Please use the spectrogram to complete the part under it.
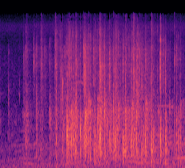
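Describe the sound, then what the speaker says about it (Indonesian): A crowd claps for a guest at an installation ceremony in a tongkonan in Toraja, scattered hand claps swelling into steady applause of many people. "Kita berikan tepuk tangan kepada hadir juga di sini Pak Sigit, Ketua OK"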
